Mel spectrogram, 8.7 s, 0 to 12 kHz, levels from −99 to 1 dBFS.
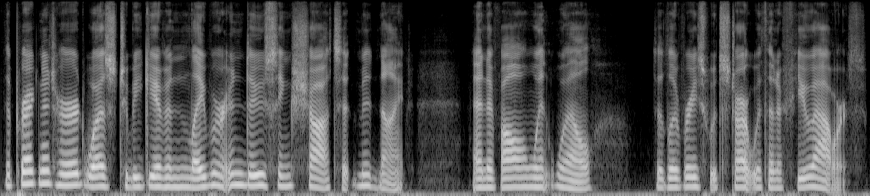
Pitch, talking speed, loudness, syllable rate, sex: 165 Hz, 165 wpm, -19 LUFS, 4.7 syllables/s, female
